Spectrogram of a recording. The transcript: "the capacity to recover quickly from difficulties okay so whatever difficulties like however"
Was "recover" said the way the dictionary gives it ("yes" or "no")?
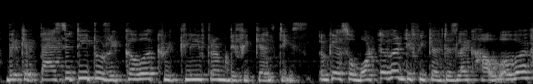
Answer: yes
